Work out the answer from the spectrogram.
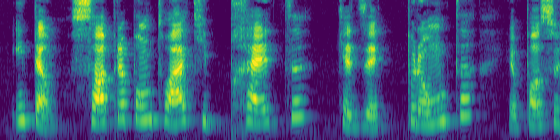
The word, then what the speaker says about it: prête: Nossa terceira palavra é prête. Prête. E aqui você já aprendeu comigo lá, prête. Então, esse E com acento circunflexo que a gente vai pronunciar o som de E.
